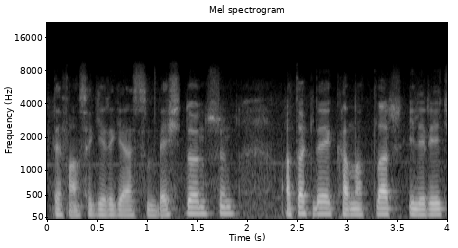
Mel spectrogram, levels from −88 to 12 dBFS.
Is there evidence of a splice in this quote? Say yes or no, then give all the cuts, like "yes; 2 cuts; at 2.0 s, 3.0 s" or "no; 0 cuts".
yes; 2 cuts; at 1.3 s, 2.7 s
